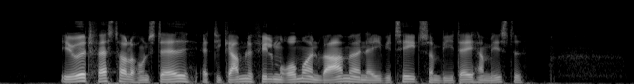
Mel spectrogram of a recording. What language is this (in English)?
Danish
